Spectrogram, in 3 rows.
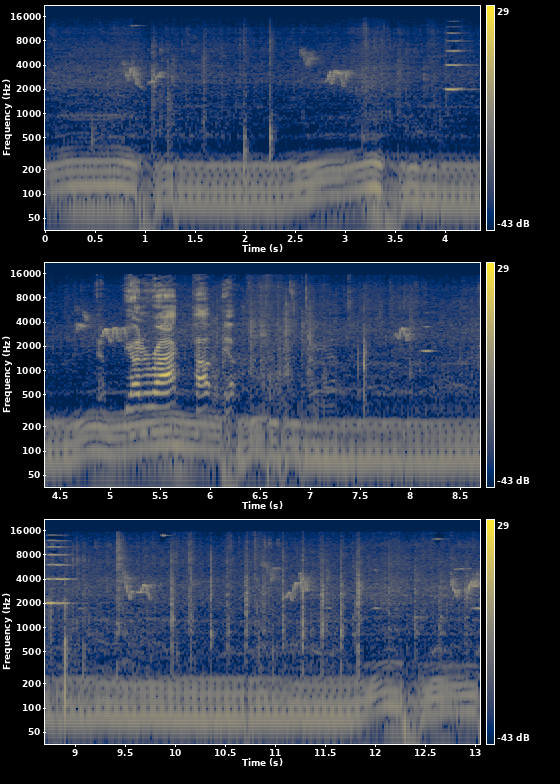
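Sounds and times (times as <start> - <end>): utility vehicle engine running: 0.0 - 13.0
birds chirping: 0.5 - 13.0.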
